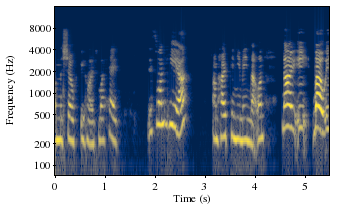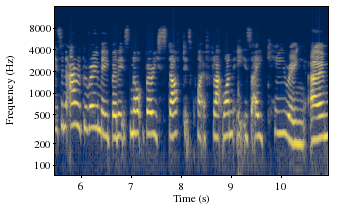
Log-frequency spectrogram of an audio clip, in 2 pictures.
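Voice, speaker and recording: Speaking in an Essex accent, a woman talks at a moderate pace with a high pitch and lively intonation. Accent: Essex English accent, remarked on by viewers. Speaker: crochet YouTuber. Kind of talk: live stream chat with viewers. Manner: animated.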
